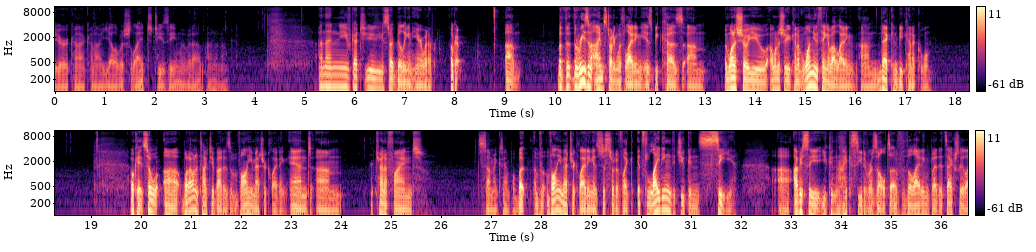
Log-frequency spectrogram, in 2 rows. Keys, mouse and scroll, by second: 0.0 typing, 1.7-2.4 typing, 3.5 typing, 5.2 typing.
